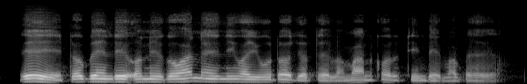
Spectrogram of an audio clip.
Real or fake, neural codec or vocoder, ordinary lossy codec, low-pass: fake; autoencoder, 48 kHz, 32 numbers a frame, DAC-VAE, trained on Japanese speech; none; 19.8 kHz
